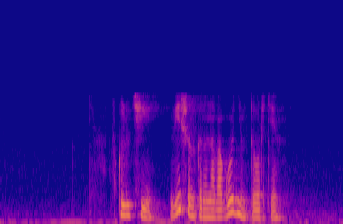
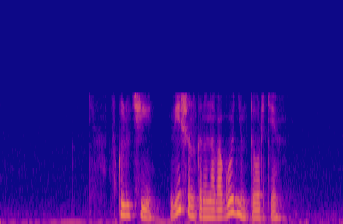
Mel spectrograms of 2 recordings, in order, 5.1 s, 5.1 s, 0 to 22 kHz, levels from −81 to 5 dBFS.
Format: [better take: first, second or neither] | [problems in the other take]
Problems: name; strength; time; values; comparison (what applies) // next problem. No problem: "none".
second | room echo; dies away in 1.1 s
